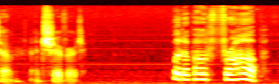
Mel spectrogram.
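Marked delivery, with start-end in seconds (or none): 1.7-2.7 high, urgent asking; anxious question. A narrator's reading. Marina asks Shade about their pursuer, anxious. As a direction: press the question, pitched well up.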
